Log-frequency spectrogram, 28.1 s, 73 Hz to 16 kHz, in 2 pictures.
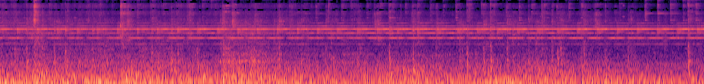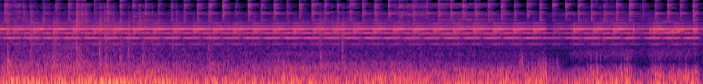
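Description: Freight cars rolling across a grade crossing with a low rumble, while the crossing's Western-Cullen-Hayes electronic bell rings steadily over it. The rumble eases off about 25 seconds in as the last car clears, and the bell keeps ringing.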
